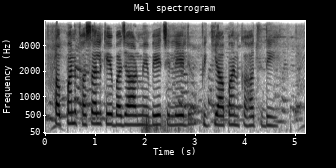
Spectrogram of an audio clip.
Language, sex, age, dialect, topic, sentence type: Maithili, female, 46-50, Southern/Standard, agriculture, question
